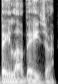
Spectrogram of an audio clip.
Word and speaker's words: Belavezha: in a government retreat called Bellavvesia, pronounced Ba Laia, to talk about what to do next.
